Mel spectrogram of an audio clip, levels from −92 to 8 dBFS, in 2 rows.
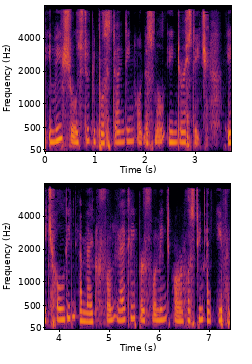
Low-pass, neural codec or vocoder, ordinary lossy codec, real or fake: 7.2 kHz; codec, 16 kHz, 4 kbps, X-Codec, HuBERT features, trained on general audio; AAC, 32 kbps; fake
